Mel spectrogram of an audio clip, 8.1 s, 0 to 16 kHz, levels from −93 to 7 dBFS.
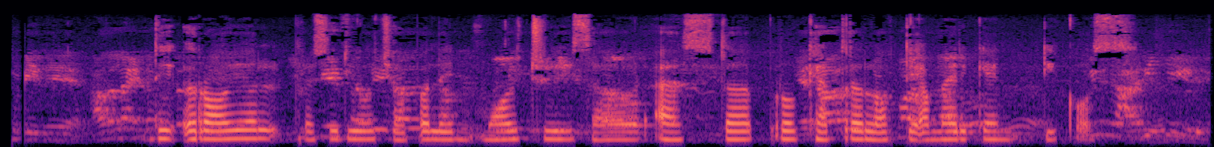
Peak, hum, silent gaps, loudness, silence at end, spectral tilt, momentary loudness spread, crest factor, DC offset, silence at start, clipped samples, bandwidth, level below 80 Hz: -2 dBFS; none; none; -24 LUFS; 0.05 s; -3 dB/octave; 11 LU; 22 dB; under 0.1%; 0.1 s; under 0.1%; 11.5 kHz; -74 dBFS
